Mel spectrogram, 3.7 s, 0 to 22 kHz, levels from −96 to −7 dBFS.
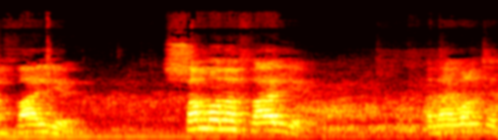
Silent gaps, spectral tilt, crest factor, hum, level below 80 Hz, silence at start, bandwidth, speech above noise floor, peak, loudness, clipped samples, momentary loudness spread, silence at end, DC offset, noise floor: none; -5 dB/octave; 18 dB; none; -48 dBFS; 0 s; 13 kHz; 27 dB; -2 dBFS; -19 LUFS; under 0.1%; 23 LU; 0 s; under 0.1%; -45 dBFS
